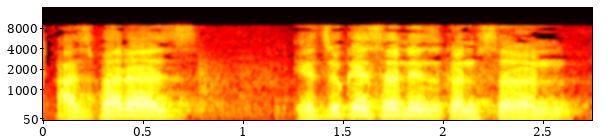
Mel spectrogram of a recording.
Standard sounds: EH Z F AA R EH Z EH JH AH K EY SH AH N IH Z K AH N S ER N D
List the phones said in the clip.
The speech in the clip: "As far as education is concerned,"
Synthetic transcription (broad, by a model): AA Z P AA R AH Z EH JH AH K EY S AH N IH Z K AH N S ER N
